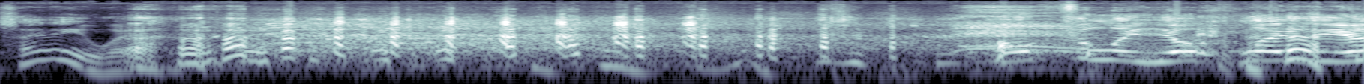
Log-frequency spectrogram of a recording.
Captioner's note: laughing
